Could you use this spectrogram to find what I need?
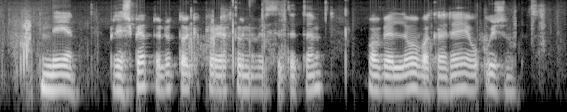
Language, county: Lithuanian, Šiauliai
